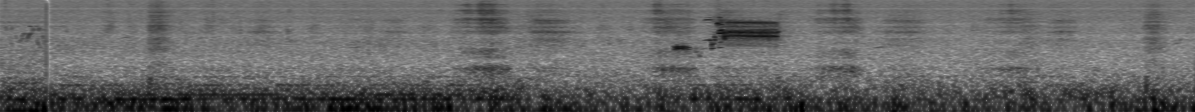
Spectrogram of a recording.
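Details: Two Kunekune pigs napping outdoors in the sun: low rumbling snores with a few snorts over steady outdoor background noise. Snoring.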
